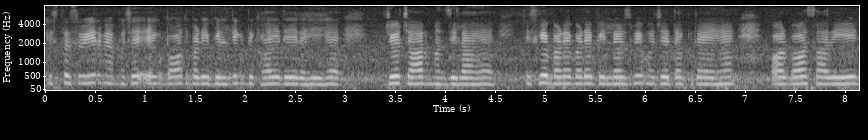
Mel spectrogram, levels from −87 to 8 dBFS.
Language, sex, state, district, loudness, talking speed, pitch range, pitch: Hindi, female, Chandigarh, Chandigarh, -18 LUFS, 205 wpm, 230-245 Hz, 235 Hz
